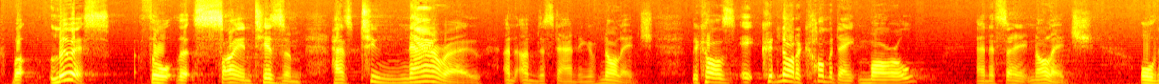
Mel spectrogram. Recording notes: Lecture from the October 2023 Veritas Conference in Grimstad, Norway.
